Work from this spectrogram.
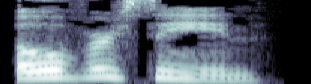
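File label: "overseen", English, British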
